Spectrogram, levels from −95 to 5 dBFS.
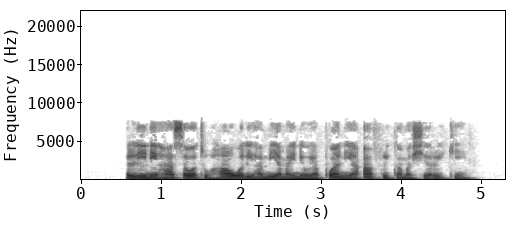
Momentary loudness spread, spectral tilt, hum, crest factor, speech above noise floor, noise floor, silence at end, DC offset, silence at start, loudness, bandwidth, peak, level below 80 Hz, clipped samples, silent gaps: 9 LU; -5.5 dB/octave; none; 16 dB; 69 dB; -87 dBFS; 0.45 s; under 0.1%; 0.55 s; -19 LUFS; 8 kHz; -4 dBFS; -60 dBFS; under 0.1%; none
